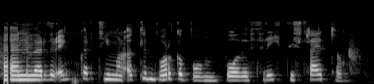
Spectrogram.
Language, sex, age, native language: Icelandic, female, 20-29, Icelandic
